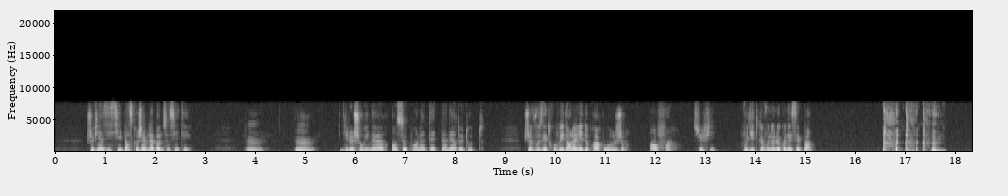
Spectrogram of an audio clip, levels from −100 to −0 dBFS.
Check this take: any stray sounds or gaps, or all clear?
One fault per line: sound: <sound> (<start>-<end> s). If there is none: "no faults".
sound: cough (16.5-17.8 s)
